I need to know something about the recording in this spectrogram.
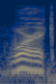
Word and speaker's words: Warwick: head I so you pronounce it yeah you pronounce it Warick but his name is it spelled war is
